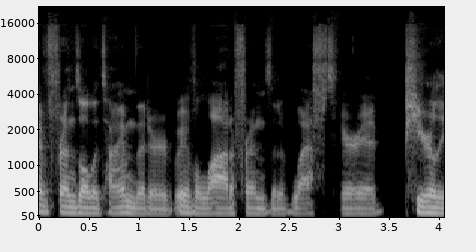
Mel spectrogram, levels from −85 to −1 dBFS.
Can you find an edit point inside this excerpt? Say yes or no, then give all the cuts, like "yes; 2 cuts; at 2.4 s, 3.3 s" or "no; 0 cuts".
yes; 1 cut; at 3.0 s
